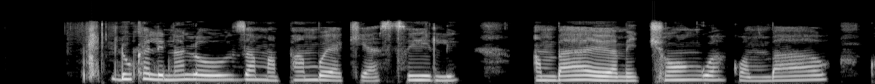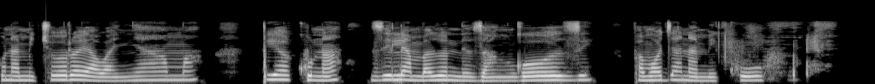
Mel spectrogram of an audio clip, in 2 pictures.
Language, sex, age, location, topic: Swahili, female, 18-24, Kisii, finance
